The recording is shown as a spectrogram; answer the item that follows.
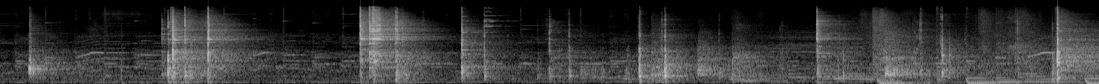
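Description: Background music with sharp, ringing percussive hits every second or two.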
